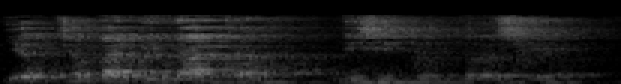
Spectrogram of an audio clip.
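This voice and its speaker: Animated man preaching in an echoey hall. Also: on the high side, brisk. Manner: animated, calls out responses to scripture reading. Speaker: pastor. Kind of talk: sermon. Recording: echoey hall from far off, faint noise.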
